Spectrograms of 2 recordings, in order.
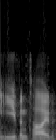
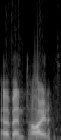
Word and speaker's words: Eventide: of entire Island thing I keep saying event tied but it's probably even tied what it's supposed to be called in pronunciation but Evan Tai just Works a bit more for me the thing is it probably would only be pronounced that way Eventide if it was e v a n tide not e v e n okay well that's actually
